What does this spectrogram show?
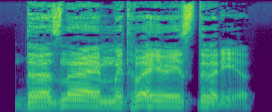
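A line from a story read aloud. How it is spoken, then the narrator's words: Tipsy chuckle. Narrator (Russian): хохотнул малость подвыпивший Александр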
